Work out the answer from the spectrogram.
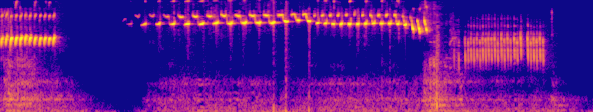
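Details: Training song of a singer canary: a short buzzy trill, a pause, then a long run of high chirped notes that quickens into a rolling glissando. A click follows, then a softer low buzzing trill closes.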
